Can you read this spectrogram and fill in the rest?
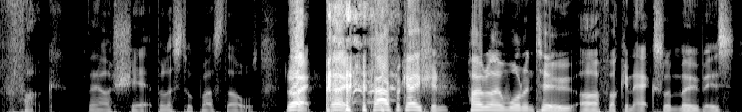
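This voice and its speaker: A man's voice: medium pitch, big pitch swings, moderate pace, few pauses, clean tone, dry recording. A man with a bunged-up, congested nose rambles through a casual podcast chat, swearing freely and laughing easily. He sounds close to the mic in a dry, dead room. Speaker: podcast co-host.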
